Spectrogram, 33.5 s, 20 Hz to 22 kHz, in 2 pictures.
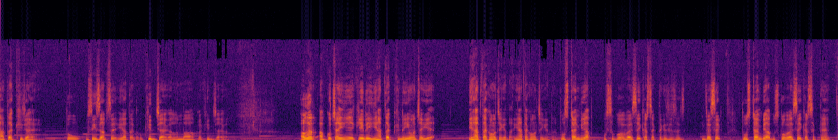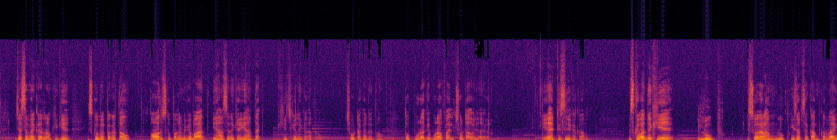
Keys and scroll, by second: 31.7 F4.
